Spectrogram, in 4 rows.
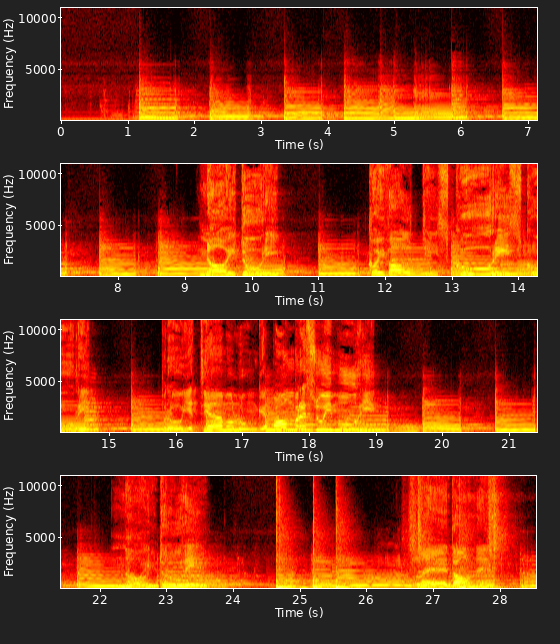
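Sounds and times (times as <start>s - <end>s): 
bright effects-heavy electric guitar with distortion and chorus: 0.0s - 28.5s
speech: 9.3s - 10.5s, 11.8s - 14.8s, 16.2s - 19.1s, 22.9s - 23.7s, 27.3s - 28.0s
Italian band playing a cover song: 24.7s - 28.5s.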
